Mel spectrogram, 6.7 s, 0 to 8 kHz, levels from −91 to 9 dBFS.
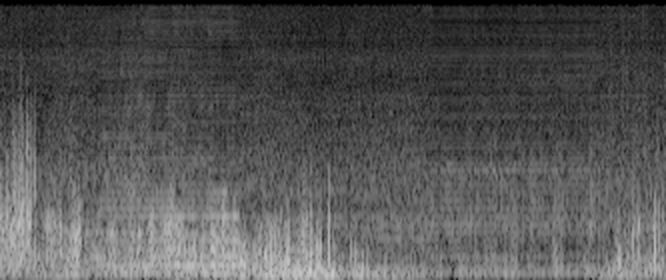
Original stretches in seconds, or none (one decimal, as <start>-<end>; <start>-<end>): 0.0-1.0; 2.4-4.3; 6.0-6.7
